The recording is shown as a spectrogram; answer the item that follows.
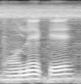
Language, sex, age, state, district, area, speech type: Urdu, male, 18-30, Uttar Pradesh, Muzaffarnagar, urban, spontaneous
